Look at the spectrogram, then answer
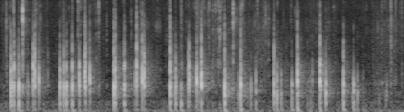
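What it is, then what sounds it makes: Foil-fringed paper piñata. Long nails scratch and rub the gold foil fringe on a medium hollow paper pumpkin piñata. About nineteen quick, crisp crinkling scrapes come in bursts, with a papery rustle in the midrange and bright, dry edges that stop at once. The sound is close and crackly, with almost no low end or ring.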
